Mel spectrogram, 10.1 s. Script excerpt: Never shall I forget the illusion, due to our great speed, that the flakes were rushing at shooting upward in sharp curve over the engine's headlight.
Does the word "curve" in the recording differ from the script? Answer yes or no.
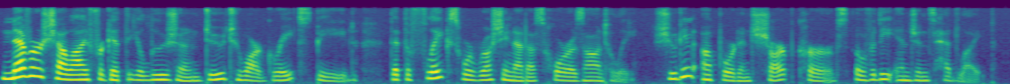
yes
